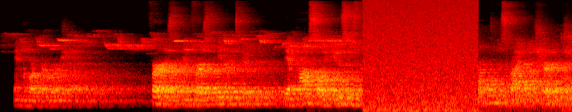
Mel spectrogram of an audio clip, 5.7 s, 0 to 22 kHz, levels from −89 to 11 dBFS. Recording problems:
room echo; strong; dies away in 2.3 s
off-mic speech; far
wrong speed and pitch; too fast and too high; 1.6 times normal speed
echo of what is said; very faint; from 5 s on; 290 ms later, 25 dB below the speech
animal sounds; noticeable; throughout; 15 dB below the speech
audio cutting out; filled with static; at 3.5 s for 1 s

